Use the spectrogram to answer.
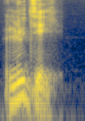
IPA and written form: lʲʉ̞ˈdʲej (людей)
